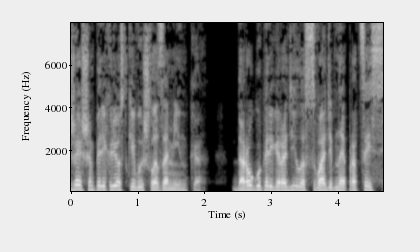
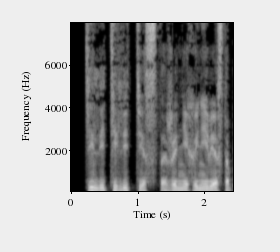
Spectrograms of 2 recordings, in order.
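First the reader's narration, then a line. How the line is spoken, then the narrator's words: Impatient muttering. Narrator (Russian): пробормотал нетерпеливо Плахов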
